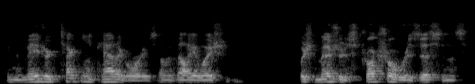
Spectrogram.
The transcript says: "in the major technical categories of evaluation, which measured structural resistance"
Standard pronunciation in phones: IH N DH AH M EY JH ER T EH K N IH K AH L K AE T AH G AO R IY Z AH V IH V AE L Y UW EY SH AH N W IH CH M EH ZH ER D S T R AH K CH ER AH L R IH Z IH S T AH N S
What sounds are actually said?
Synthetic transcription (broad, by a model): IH N DH AH M EY JH ER T EH K N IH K L K AE T AH G AO R IY Z AH V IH V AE L Y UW EY SH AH N W IH CH M EH ZH ER D S T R AH K CH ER L R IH Z IH S T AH N S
